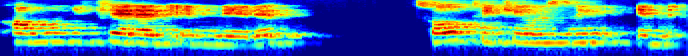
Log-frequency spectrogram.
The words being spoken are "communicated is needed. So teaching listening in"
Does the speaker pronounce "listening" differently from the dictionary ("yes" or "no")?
no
